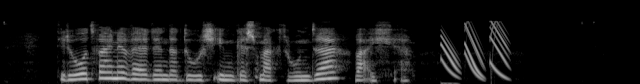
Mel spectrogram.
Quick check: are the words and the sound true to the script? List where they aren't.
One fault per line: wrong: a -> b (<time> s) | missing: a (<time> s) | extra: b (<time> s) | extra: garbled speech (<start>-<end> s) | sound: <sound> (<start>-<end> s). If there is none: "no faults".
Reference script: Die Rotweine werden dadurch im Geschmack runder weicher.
sound: chirp (4.4-5.1 s)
